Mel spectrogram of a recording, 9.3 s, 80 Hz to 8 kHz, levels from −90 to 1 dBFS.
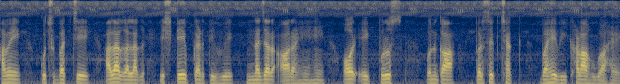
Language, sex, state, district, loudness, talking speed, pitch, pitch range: Hindi, male, Bihar, Samastipur, -21 LUFS, 135 wpm, 115 Hz, 110-125 Hz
